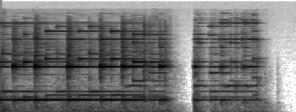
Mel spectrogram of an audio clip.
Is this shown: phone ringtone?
yes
